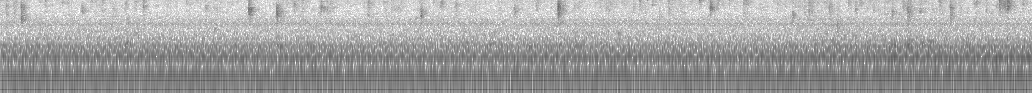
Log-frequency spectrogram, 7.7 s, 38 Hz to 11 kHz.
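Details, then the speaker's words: Gasland CG360LP tankless propane water heater after a fix for the A4 alarm: igniter clicks and burner lights, then steady hum of water flowing, even and uninterrupted; normal operation. "I hear it clicking. It lit. It lit."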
